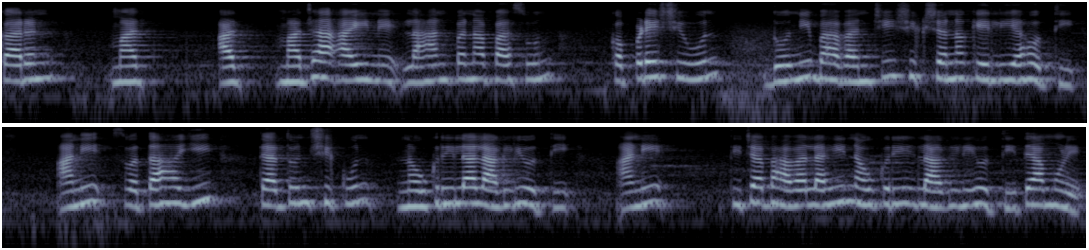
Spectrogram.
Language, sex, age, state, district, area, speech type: Marathi, female, 45-60, Maharashtra, Nanded, rural, spontaneous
